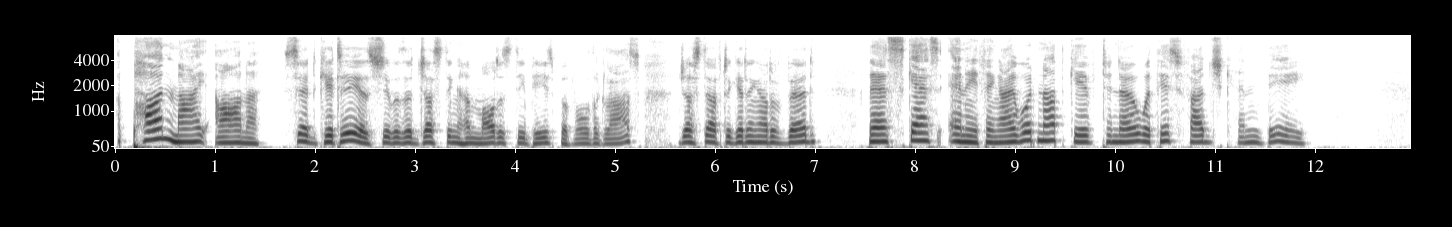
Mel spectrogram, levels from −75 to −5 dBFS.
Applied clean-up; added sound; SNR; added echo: none; none; none; none.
